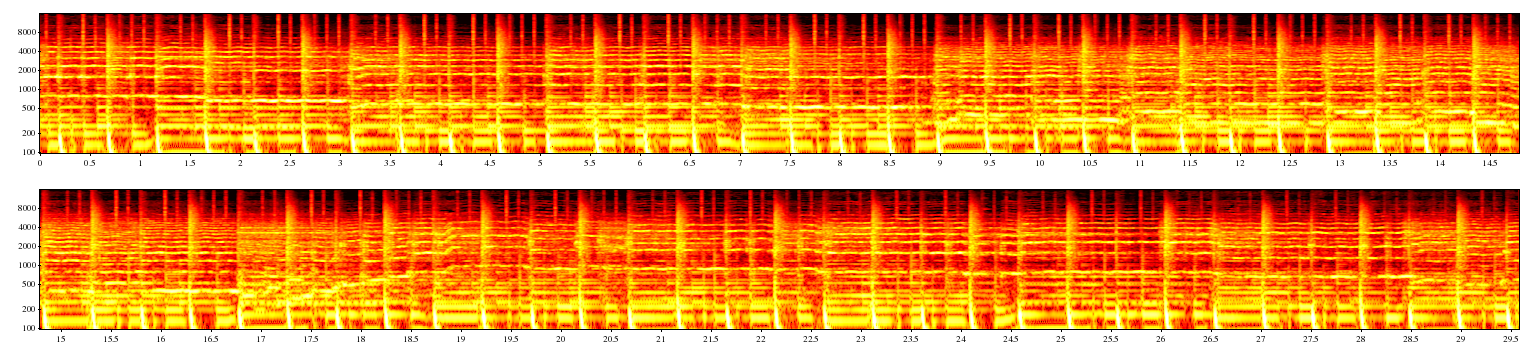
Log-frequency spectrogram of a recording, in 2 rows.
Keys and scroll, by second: 2.8 3, 3.3 ], 7.0 Escape, 7.2 ctrl+z, 8.9 ctrl+z, 9.9 ctrl+d, 10.0 Escape, 11.2 ctrl+z, 11.5 4, 13.8 3, 22.0 Delete.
